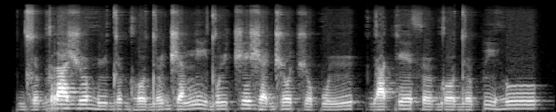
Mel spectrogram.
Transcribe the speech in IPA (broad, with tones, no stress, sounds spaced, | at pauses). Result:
d͡z ɵ˨ ɡ r a˦ ʒ ɵ˦ ɦ ʉ˨ d ɵ˧ ɡʱ o˨ d ɵ˨˦ d͡ʒ ɐ˧ n i˦˨ d w ɨ˧ t͡ʃ e˦ ʒ ɐ˧ d͡ʒ o˦ t͡ʃ o˨ p w ɨ˨˦ | ɡ a˨ k e˧ θ ɵ˨ ɡ o˨ d ɵ˨ p i˦˨ ɦ u˦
